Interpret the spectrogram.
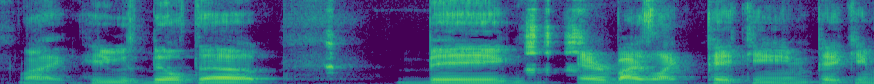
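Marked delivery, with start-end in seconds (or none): none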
